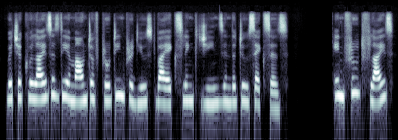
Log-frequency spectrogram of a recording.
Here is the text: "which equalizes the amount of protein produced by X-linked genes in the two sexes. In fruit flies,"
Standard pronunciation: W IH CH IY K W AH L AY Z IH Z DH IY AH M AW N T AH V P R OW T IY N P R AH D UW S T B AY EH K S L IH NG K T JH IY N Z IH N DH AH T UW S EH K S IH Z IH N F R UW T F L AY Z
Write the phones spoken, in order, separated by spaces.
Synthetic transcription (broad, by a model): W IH CH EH K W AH L AY Z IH Z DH IY AH M AW N T AH V P R OW T IY N P R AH D UW S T B AY EH K S L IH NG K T JH IY N Z IH N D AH T UW S EH K S IH Z IH N F R UW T F L AY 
